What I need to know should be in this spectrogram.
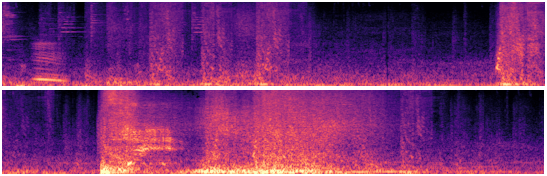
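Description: Game spell effects crackle and boom in bursts.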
